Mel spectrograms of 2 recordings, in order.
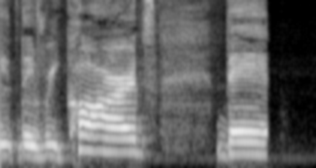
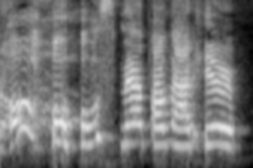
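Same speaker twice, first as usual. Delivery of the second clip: laughing exit; 7 semitones higher than usual. Retold or imitated. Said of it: "So I said".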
